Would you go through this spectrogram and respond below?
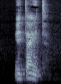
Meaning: feminine singular of éteint
- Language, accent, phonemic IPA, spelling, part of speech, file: French, Canada, /e.tɛ̃t/, éteinte, verb, LL-Q150 (fra)-éteinte.wav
